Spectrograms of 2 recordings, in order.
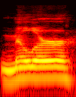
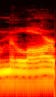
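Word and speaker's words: Millar: I think usually the Miller or marar books however I know it it's properly pronounced Miller but say marar uh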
